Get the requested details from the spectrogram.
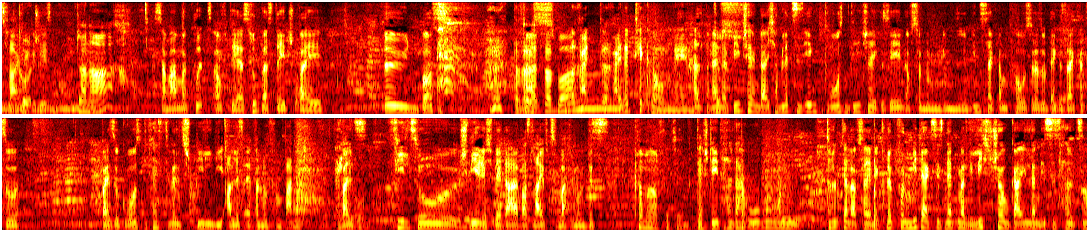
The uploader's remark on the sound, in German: Wir berichten Live von Tag 1 des Superbloom Festivals in München! Begeistern knapp 50.000 Besucher an Tag 1!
